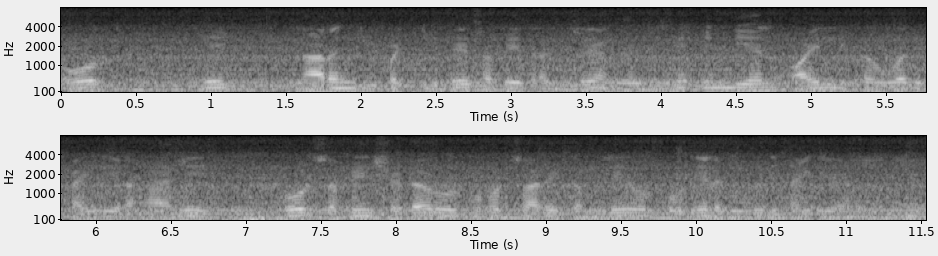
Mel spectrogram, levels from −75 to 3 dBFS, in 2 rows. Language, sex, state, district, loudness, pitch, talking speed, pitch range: Hindi, male, Chhattisgarh, Balrampur, -19 LUFS, 110 Hz, 170 wpm, 100-135 Hz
